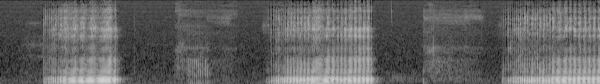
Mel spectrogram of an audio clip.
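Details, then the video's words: Roxy the dog asleep, loud rattling snores coming in three long bursts roughly every three seconds, each with a buzzing throaty drone, and softer short breaths between them. "Snoring dog"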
